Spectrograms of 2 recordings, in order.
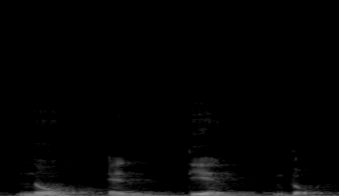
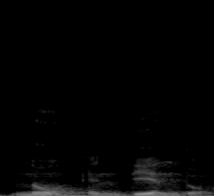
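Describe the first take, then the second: First: Very slow No entiendo. stretched; teacher modelling slowly; slow demo. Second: Said in the usual way. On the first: Shown as a demonstration.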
